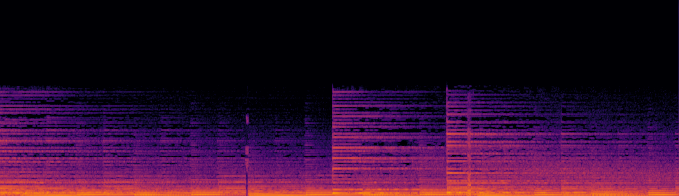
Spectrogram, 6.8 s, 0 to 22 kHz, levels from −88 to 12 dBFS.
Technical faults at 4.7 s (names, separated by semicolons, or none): corrupt frame decoded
